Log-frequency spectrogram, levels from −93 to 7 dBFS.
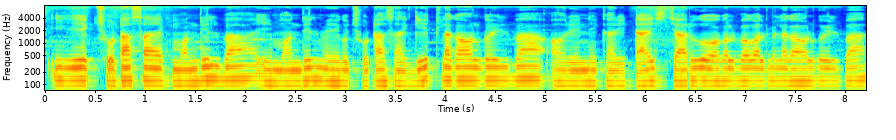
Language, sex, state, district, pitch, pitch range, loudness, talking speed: Bhojpuri, male, Bihar, Muzaffarpur, 130 Hz, 115-135 Hz, -20 LUFS, 190 wpm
